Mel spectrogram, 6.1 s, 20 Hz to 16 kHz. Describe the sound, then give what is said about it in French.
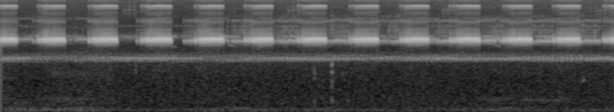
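Bordeaux crickets all around trill in regular pulsing bursts, roughly two per second, over a steady, continuous high-pitched background wash of Italian tree crickets (Oecanthus pellucens), with the ground temperature at 20.6 °C and falling. No one speaks. “Donc là on est entouré de grillons bordelais qu'on entend vibrer. Et en fond on a un tapis de grillons d'Italie, Eucanthus pelusens.”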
